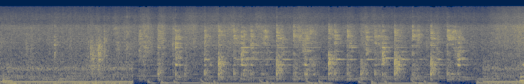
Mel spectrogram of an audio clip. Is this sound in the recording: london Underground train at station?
no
